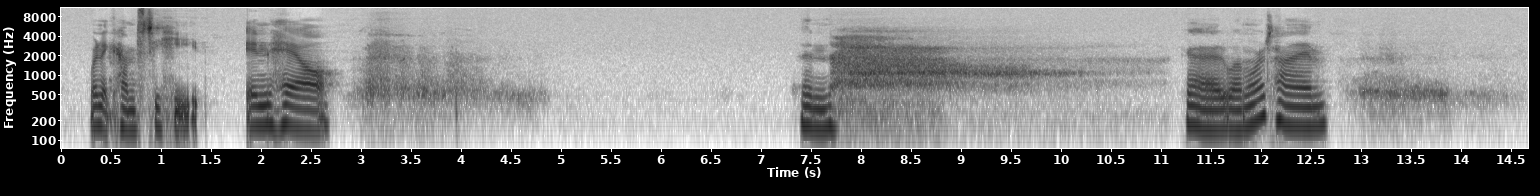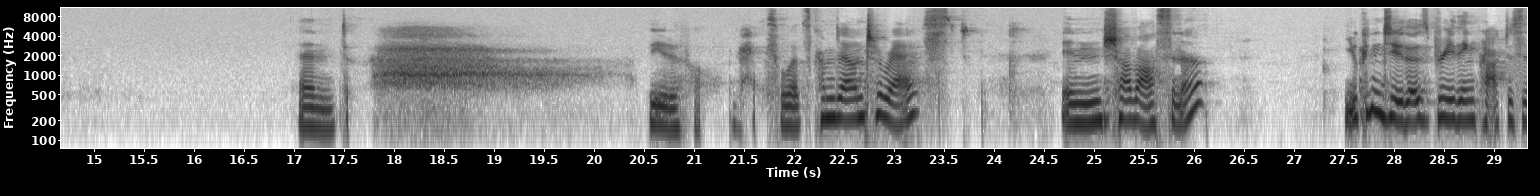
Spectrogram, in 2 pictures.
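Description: A woman speaks calmly and slowly into a close microphone, in a room with some echo.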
